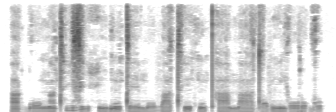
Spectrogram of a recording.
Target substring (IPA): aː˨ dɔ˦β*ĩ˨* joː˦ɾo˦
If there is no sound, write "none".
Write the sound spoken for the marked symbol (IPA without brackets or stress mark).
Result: ĩ˦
